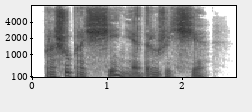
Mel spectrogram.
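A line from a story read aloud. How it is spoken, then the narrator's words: Deceptively soft tone. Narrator (Russian): начал он обманчиво мягким тоном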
